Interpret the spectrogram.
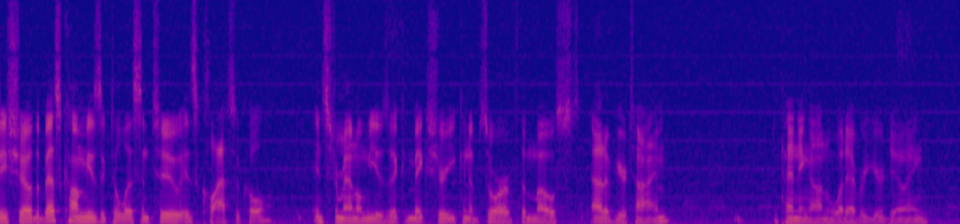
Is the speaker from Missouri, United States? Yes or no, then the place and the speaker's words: no; Los Angeles, California, United States; I'm humble in my athletic attributes, and I come from Los Angeles.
